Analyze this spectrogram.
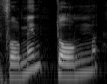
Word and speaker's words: formenton: il grano saraceno naturalmente formenton l'accento tonico cade sulla o e l'accento fonico diventa una bella centro fonico chiuso chiudiamo con gli ultimi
